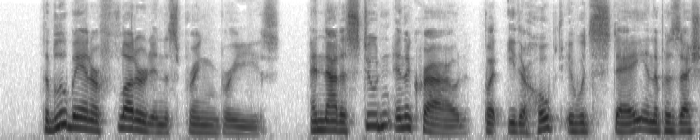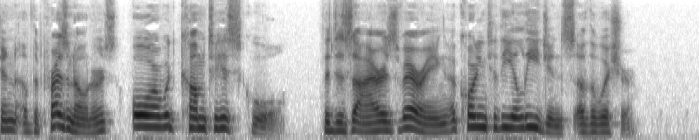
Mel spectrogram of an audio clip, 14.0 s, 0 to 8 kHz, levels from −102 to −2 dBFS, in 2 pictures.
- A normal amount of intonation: No, wide, 6.4 semitones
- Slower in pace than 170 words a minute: No, average, 190 wpm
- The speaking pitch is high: No, medium, 140 Hz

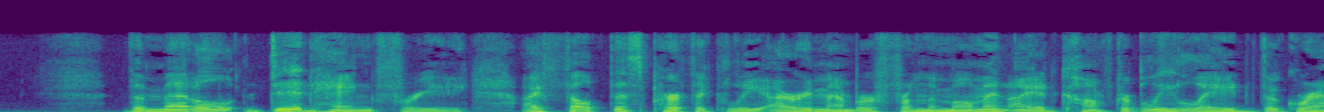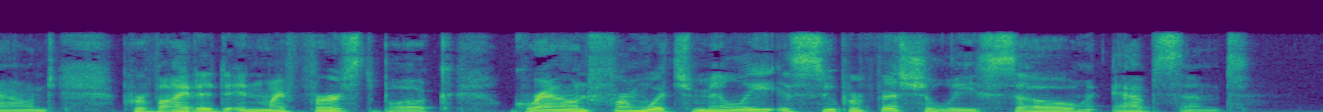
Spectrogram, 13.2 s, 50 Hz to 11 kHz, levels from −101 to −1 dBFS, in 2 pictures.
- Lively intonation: No, average, 4.0 semitones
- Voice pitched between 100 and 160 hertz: Yes, medium, 140 Hz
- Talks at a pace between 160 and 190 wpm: No, average, 150 wpm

